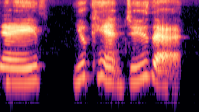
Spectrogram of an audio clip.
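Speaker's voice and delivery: calm monotone computer voice. Recalling the computer in 2001, doing a HAL 9000 voice. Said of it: "Monotone so creepy".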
